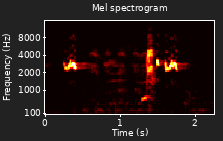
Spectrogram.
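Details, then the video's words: Sooty-headed bulbul song meant to stimulate other bulbuls to sing: a brief warbled phrase, a pause, then a sharp burst followed by a short rolling chirp. "Pancingan Burung Kutilang BIAR GACOR || Pancingan Kutilang Ngamuk"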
